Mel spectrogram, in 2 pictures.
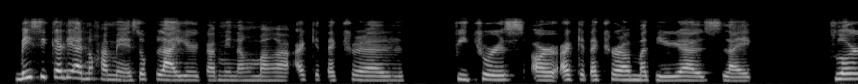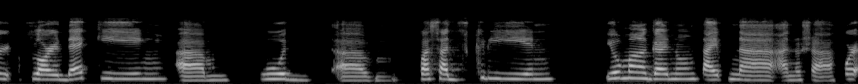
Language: Filipino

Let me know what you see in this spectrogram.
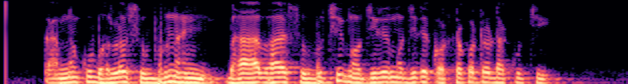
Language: Odia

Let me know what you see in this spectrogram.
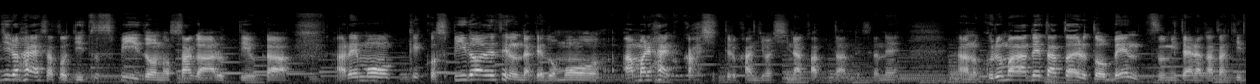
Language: Japanese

